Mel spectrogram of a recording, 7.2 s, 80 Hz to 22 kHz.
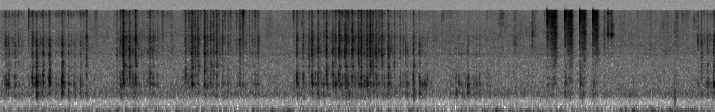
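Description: A flat, black-coated scratch-art card about A4 size lies on a table, held with the left hand while a pointed wooden stylus in the right hand scrapes across it. The result is quiet, dry, bright scratching in short bursts of quick strokes with brief pauses between them, over a faint low background hum.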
